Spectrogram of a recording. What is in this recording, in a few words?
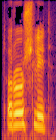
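"tiurush" locative, Archi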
